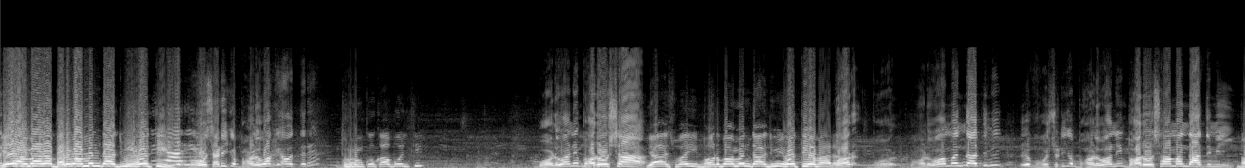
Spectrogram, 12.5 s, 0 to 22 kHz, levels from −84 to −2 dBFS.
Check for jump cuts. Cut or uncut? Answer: uncut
